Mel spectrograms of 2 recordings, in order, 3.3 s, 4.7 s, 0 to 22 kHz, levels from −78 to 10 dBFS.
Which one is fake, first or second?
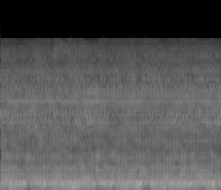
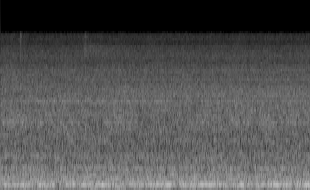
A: first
